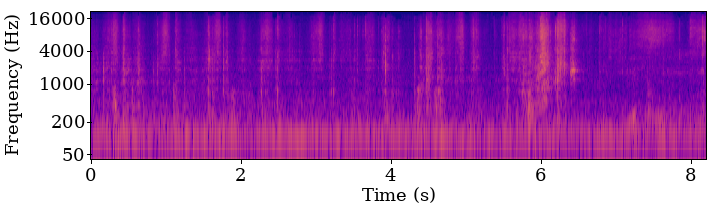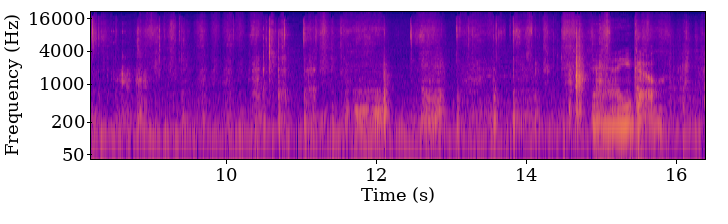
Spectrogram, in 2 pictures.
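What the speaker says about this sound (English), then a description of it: "Let's fold the 1/8." Paper being folded and creased by hand for a moody burgundy scrapbook mini album, with soft rustling, sliding and rubbing scrapes that rise into brief crisp crackles, close and fairly quiet over low room noise.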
